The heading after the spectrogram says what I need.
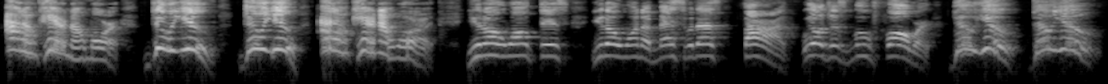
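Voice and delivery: hammed-up furious mother shouting at her family; frustrated mother yelling. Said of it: "so she just frustrated".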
